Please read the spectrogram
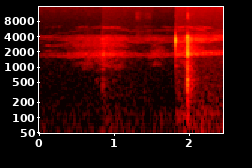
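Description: A faint breath close to the microphone, then two sharp clicks near the end.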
